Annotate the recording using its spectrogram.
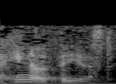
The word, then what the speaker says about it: henotheist: He's a Henoist. A Henoist. Is that how you say it? Henoist. What am I trying to? Not a monotheist. He's not a polytheist. He's a henotheist.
